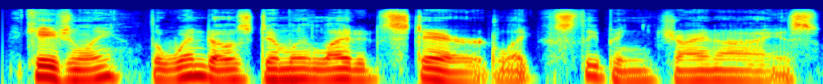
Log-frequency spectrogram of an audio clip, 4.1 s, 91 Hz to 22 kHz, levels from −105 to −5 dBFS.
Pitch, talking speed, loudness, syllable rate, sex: 120 Hz, 145 wpm, -19 LUFS, 5.0 syllables/s, male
